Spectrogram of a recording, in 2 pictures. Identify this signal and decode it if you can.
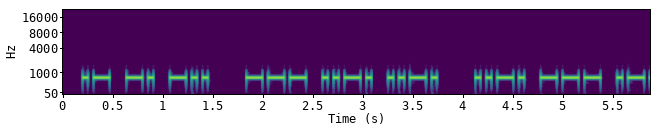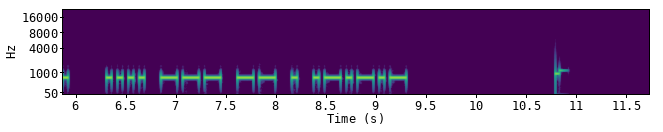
Morse code, heard as a keyed tone, about 22 wpm, 700 Hz. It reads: AND OFF FOR HOME.
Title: Sentences from Top 1000 Words - Review Part 4 - 22wpm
